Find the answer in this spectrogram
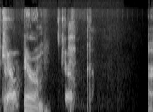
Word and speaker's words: carom: Is it carom or carome? I believe it's Carom. Harem. Carom. All right. Have you been saying carome every time?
